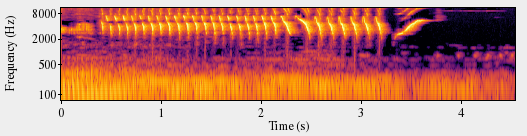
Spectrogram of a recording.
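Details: Canary song suited to priming young canaries learning to sing: a long rapid rattling trill, then a run of descending sweeping notes and one rising whistle, with a low background hum.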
